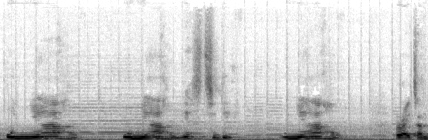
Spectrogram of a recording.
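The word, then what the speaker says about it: ụnyaahụ: That's pronounced, there's no English equivalent, so it's pronounced as O, O, O, O.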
